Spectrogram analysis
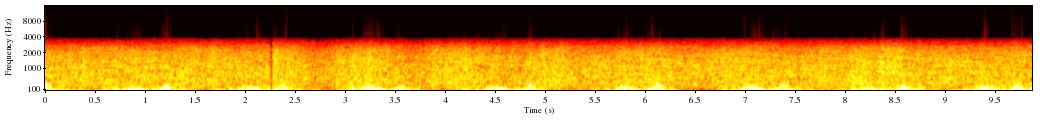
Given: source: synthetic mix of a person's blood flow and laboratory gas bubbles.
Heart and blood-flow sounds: Doppler ultrasound of blood flow; precordium
no bubbles
From the record:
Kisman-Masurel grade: 000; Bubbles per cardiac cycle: 0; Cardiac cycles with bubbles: 0%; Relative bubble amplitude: no bubbles discernible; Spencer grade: 0 (complete lack of bubble signals)

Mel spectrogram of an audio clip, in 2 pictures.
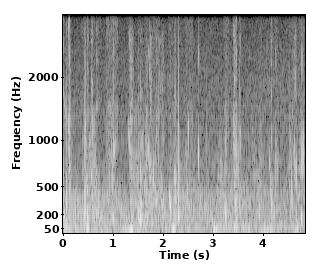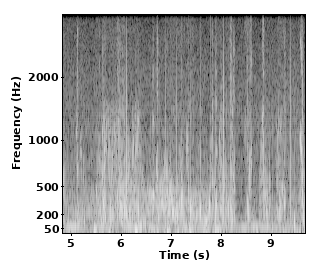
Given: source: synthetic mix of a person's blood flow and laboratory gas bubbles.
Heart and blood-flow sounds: Doppler ultrasound of blood flow; subclavian vein
0.00-0.23 s: bubbles
0.36-0.78 s: bubbles
0.86-1.09 s: bubbles
1.29-2.04 s: bubbles
2.09-2.60 s: bubbles
2.68-2.76 s: bubbles
3.21-3.59 s: bubbles
3.76-3.99 s: bubbles
4.10-4.32 s: bubbles
4.50-4.91 s: bubbles
5.10-5.31 s: bubbles
5.49-6.44 s: bubbles
6.62-7.63 s: bubbles
7.80-8.32 s: bubbles
8.46-8.63 s: bubbles
8.81-9.01 s: bubbles
9.07-9.32 s: bubbles
9.55-9.70 s: bubbles
From the record:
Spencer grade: 3 (all of the cardiac periods contain showers or single bubble signals, but not dominating or overriding the cardiac motion signals); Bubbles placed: anywhere in the cardiac cycle

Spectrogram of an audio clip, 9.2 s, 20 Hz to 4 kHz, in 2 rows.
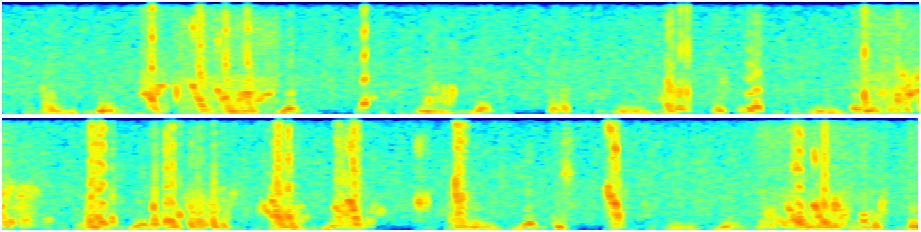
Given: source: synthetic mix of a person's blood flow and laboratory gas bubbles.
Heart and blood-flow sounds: Doppler ultrasound of blood flow; precordium
0.20-0.31 s: bubbles
0.68-1.39 s: bubbles
1.77-1.86 s: bubbles
2.10-2.27 s: bubbles
2.73-2.84 s: bubbles
3.28-3.46 s: bubbles
3.55-3.81 s: bubbles
4.24-4.85 s: bubbles
4.98-5.18 s: bubbles
5.30-5.75 s: bubbles
5.86-6.12 s: bubbles
6.23-6.50 s: bubbles
6.64-6.74 s: bubbles
6.81-7.00 s: bubbles
7.33-7.46 s: bubbles
7.59-7.71 s: bubbles
8.36-9.02 s: bubbles
9.12-9.17 s: bubbles
From the record:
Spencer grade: 3 (all of the cardiac periods contain showers or single bubble signals, but not dominating or overriding the cardiac motion signals); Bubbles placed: anywhere in the cardiac cycle

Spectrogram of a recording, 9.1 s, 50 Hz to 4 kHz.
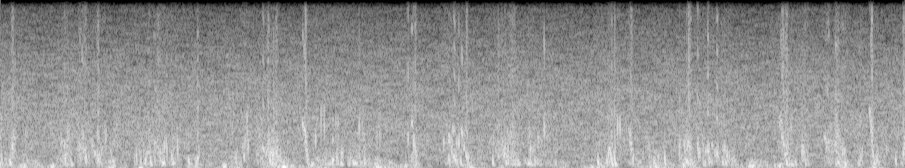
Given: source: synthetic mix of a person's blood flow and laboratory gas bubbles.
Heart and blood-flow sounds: Doppler ultrasound of blood flow; precordium
0.00-0.18 s: bubbles
0.24-0.28 s: bubbles
0.55-1.24 s: bubbles
1.30-1.81 s: bubbles
1.84-2.03 s: bubbles
2.33-2.85 s: bubbles
3.00-3.82 s: bubbles
4.05-4.25 s: bubbles
4.41-4.75 s: bubbles
4.87-5.59 s: bubbles
5.90-6.69 s: bubbles
6.75-7.38 s: bubbles
7.77-8.12 s: bubbles
8.22-8.50 s: bubbles
8.57-8.64 s: bubbles
8.68-8.90 s: bubbles
8.93-9.06 s: bubbles
From the record:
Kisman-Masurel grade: 342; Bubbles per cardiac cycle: rolling drumbeat, 9 or more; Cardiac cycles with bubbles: 100%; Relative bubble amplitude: moderate (0.250 to 0.450); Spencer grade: 3 (all of the cardiac periods contain showers or single bubble signals, but not dominating or overriding the cardiac motion signals); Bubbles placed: anywhere in the cardiac cycle

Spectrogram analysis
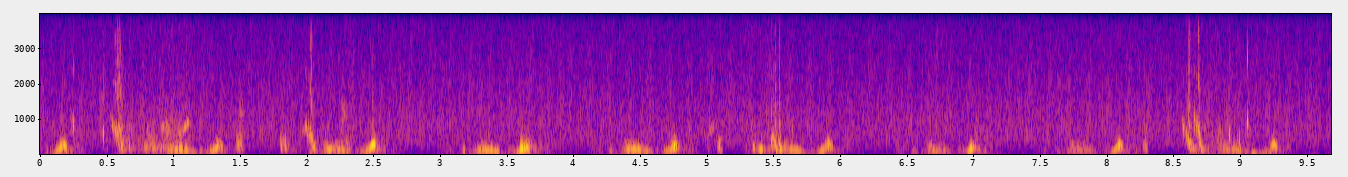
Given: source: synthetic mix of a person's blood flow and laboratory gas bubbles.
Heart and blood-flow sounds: Doppler ultrasound of blood flow; precordium
0.22-0.29 s: bubbles
0.43-1.14 s: bubbles
1.46-1.54 s: bubbles
1.79-1.88 s: bubbles
1.95-2.18 s: bubbles
2.24-2.35 s: bubbles
5.00-5.12 s: bubbles
5.26-5.69 s: bubbles
8.27-8.31 s: bubbles
8.54-9.10 s: bubbles
From the record:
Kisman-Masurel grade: 222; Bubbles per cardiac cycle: several, 3 to 8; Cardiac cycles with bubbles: 10 to 50%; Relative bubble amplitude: moderate (0.250 to 0.450); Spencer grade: 2 (many but less than half of the cardiac periods contain bubble signals, singularly or in groups); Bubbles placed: only in the low amplitude regions of the cardiac cycle

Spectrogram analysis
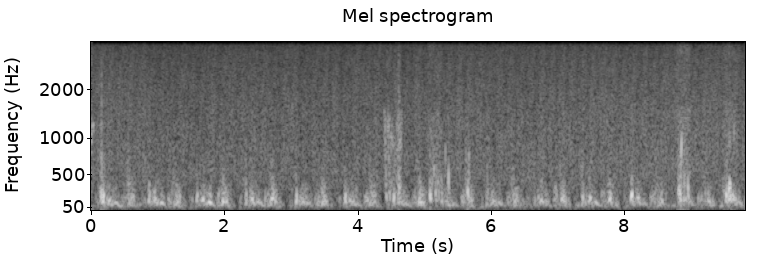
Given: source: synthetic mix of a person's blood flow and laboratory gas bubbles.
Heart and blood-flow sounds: Doppler ultrasound of blood flow; precordium
0.00-0.05 s: bubbles
0.12-0.22 s: bubbles
4.38-4.67 s: bubbles
5.04-5.39 s: bubbles
5.59-5.72 s: bubbles
8.78-8.99 s: bubbles
9.46-9.70 s: bubbles
From the record:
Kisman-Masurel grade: 123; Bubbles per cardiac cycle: 1 to 2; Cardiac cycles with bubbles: 10 to 50%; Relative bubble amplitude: loud (0.450 to 0.775); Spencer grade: 2 (many but less than half of the cardiac periods contain bubble signals, singularly or in groups); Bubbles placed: anywhere in the cardiac cycle

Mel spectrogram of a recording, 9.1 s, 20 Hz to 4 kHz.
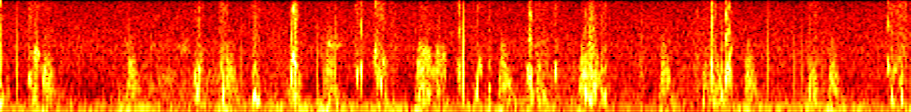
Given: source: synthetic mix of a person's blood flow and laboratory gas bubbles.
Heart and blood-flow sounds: Doppler ultrasound of blood flow; subclavian vein
0.00-0.09 s: bubbles
0.26-0.51 s: bubbles
1.92-2.05 s: bubbles
2.17-2.26 s: bubbles
2.48-2.62 s: bubbles
2.86-3.01 s: bubbles
3.52-3.63 s: bubbles
3.71-3.95 s: bubbles
4.16-4.46 s: bubbles
4.54-4.62 s: bubbles
4.71-4.82 s: bubbles
4.85-4.92 s: bubbles
5.23-5.48 s: bubbles
5.51-5.58 s: bubbles
5.79-6.06 s: bubbles
6.93-7.32 s: bubbles
8.04-8.19 s: bubbles
8.84-9.05 s: bubbles
9.09-9.11 s: bubbles
From the record:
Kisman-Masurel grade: 233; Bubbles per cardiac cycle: several, 3 to 8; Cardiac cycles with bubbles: 50 to 99%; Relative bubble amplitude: loud (0.450 to 0.775); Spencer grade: 3 (all of the cardiac periods contain showers or single bubble signals, but not dominating or overriding the cardiac motion signals); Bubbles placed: anywhere in the cardiac cycle

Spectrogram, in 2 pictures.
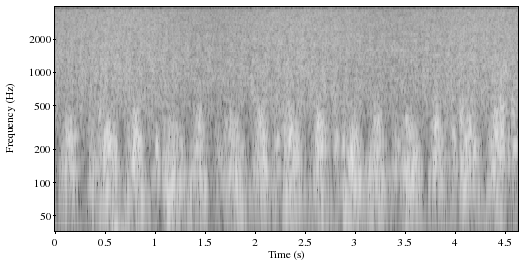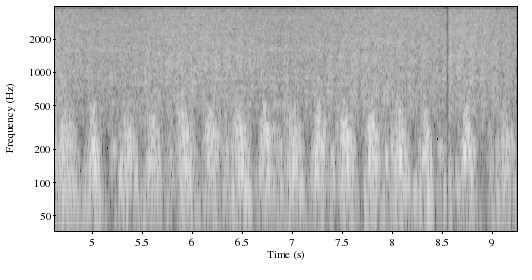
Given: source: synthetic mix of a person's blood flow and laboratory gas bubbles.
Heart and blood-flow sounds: Doppler ultrasound of blood flow; precordium
4.33-4.76 s: bubbles
From the record:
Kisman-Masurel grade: 212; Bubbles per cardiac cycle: several, 3 to 8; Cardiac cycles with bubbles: 1 to 10%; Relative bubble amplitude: moderate (0.250 to 0.450); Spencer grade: 1 (occasional bubble signal discernible with the cardiac motion signal, with majority of cardiac periods free of bubbles); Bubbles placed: anywhere in the cardiac cycle

